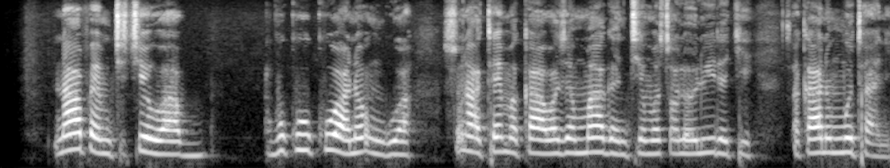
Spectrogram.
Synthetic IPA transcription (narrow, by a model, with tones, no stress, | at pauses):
na˦ɸɐ˨hɪ˨mt͡ʃi̥˦t͡ʃeː˦˨waː˨ | bʊ˦kʷuː˦kʷʊ˦waː˨na˦ʔʊ˨ŋɡʷʊ˦waː˦ | sʊ˦naː˨ta˦jmɐ˨kaː˦˨wɐ˦d͡ʒɛ˦mːaː˦ɡɐ˨nt͡ʃeː˦mɐ˦sʼɐ˦loː˦liː˦da˨kʲeː˨ | sʼɐ˨kaː˦nɪ˦mːʊ˦tʰaː˨neː˦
